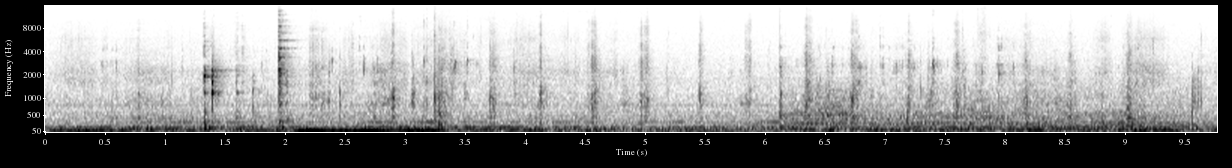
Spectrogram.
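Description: Close-miked chewing of seafood linguine, with many small wet mouth clicks. A couple of sharp clinks about one and a half and two seconds in are a metal fork and spoon being set down on a ceramic plate. A low steady hum runs underneath.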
